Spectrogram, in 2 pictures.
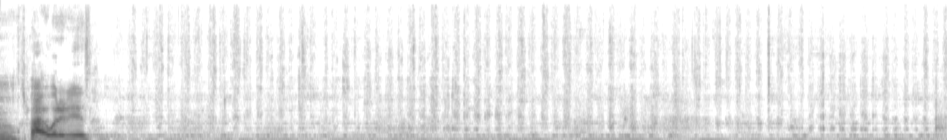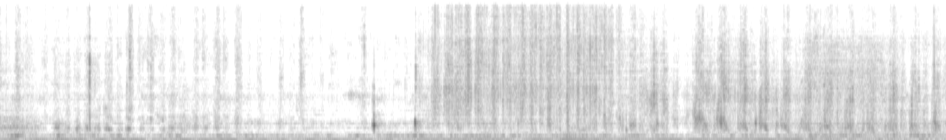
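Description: A toothbrush scrubs against a tongue and teeth.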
